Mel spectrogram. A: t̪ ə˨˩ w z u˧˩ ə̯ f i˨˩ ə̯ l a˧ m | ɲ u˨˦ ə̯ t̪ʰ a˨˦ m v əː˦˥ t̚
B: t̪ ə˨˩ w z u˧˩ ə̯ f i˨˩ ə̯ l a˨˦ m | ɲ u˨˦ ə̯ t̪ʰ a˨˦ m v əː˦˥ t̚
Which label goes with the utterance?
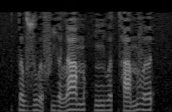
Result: A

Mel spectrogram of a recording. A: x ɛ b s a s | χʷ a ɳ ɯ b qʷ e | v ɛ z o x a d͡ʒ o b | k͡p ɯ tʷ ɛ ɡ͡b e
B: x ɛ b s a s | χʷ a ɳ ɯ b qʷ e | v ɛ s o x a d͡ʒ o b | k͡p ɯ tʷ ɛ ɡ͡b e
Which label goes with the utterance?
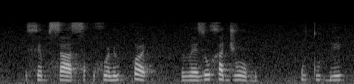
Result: A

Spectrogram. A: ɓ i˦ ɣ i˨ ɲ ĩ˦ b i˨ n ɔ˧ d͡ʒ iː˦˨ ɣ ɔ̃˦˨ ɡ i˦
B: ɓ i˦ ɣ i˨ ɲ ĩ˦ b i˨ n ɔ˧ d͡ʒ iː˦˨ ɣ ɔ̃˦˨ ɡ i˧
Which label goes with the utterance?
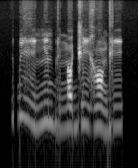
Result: B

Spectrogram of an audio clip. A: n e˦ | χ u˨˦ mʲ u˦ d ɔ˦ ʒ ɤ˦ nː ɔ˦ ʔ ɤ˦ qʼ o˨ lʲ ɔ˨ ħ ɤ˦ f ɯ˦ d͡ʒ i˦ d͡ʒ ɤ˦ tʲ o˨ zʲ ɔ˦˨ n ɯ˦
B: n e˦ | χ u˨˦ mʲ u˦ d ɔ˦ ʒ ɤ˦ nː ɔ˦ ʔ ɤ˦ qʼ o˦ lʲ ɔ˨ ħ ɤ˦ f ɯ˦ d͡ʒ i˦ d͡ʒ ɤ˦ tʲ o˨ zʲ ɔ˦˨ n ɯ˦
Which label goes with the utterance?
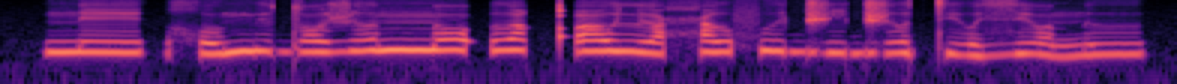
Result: B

